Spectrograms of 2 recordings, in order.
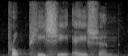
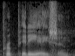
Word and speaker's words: propitiation: It's pronounced propitiation, not propitiation."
